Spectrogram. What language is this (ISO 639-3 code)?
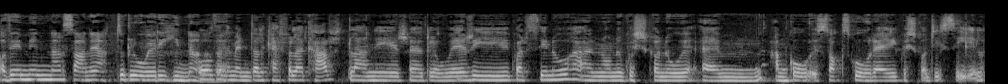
cym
